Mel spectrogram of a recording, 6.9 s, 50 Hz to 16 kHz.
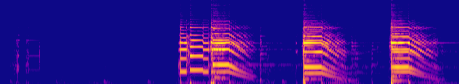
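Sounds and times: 
guitar solo: 2.7s - 6.8s.

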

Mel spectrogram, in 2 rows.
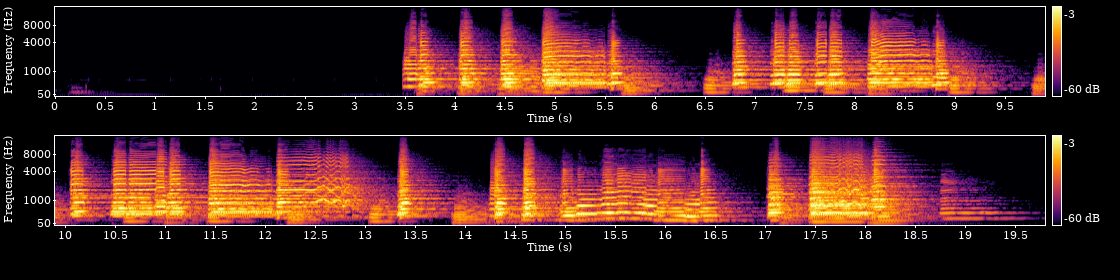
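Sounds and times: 
saxophone: 3.5s - 5.9s, 6.8s - 9.3s, 10.0s - 13.6s, 14.3s - 19.6s.

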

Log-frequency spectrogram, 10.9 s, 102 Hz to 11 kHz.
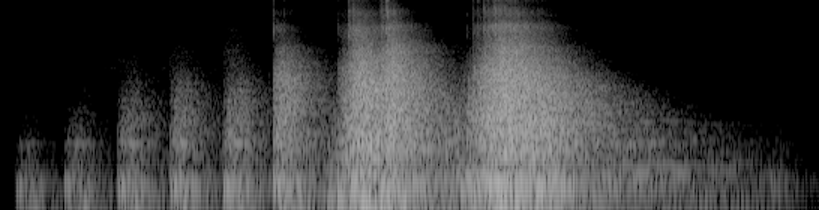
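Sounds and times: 
timpani: 0.9s - 9.6s.

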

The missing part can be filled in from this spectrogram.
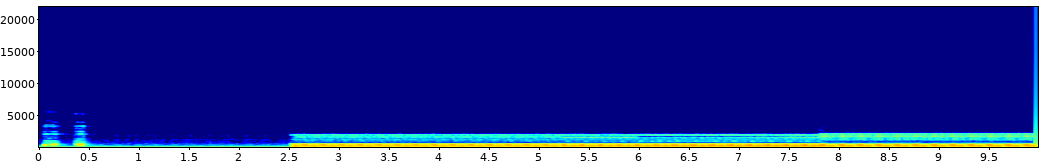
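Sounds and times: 
Hammond organ playing: 2.6s - 9.9s.

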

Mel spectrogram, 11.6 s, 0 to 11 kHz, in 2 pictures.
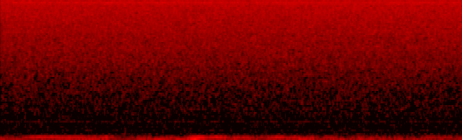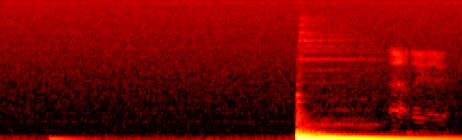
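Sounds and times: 
bass drum: 9.5s - 11.3s.

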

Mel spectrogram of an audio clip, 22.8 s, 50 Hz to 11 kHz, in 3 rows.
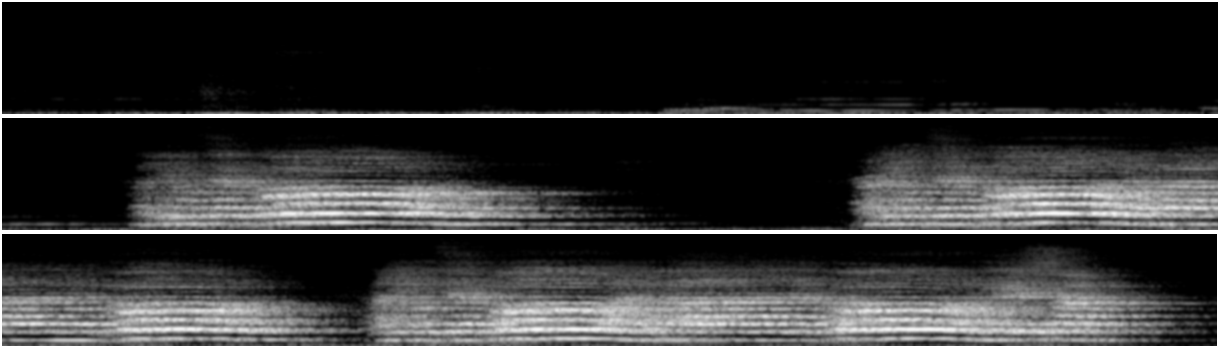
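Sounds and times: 
choir singing: 8.4s - 11.0s, 12.9s - 22.5s.

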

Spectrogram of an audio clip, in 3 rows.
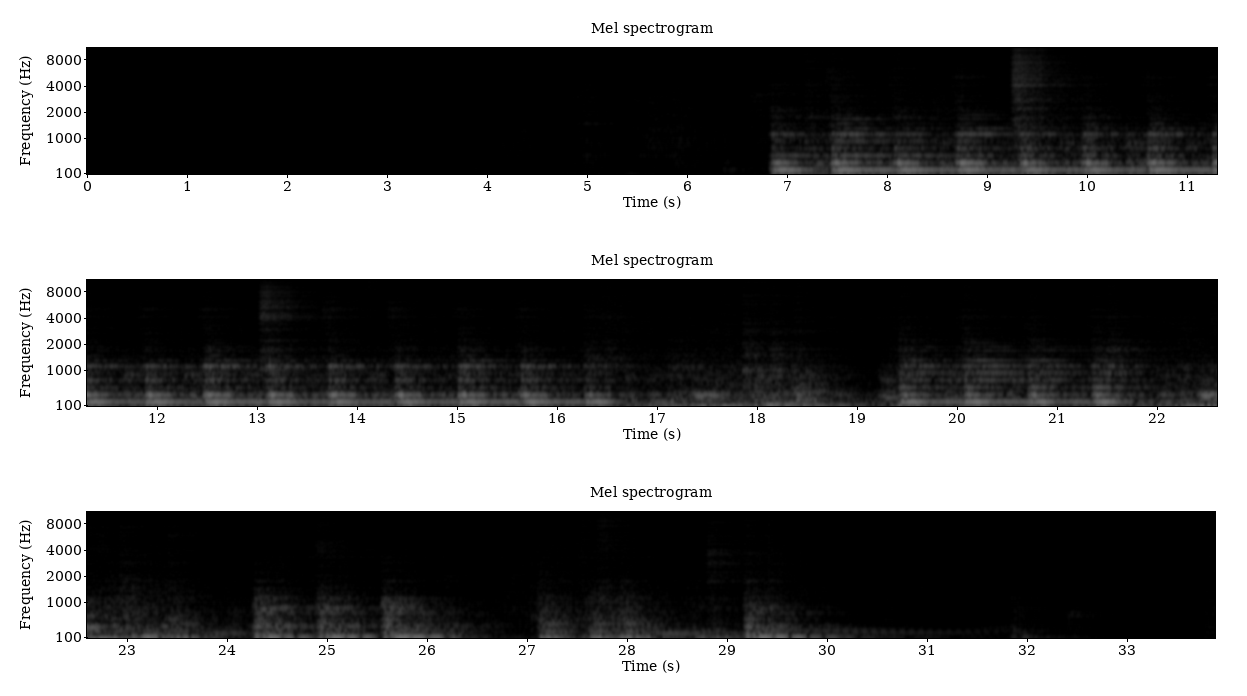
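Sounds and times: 
bass: 6.6s - 33.2s.

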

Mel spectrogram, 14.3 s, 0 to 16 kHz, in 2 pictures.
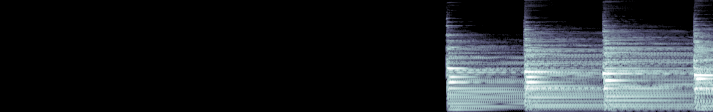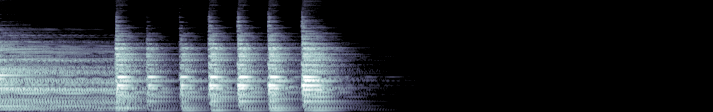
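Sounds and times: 
rock and roll piano: 4.5s - 10.7s.

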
